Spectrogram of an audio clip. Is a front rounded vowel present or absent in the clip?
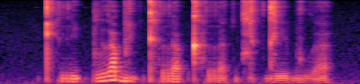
absent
